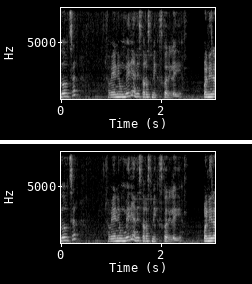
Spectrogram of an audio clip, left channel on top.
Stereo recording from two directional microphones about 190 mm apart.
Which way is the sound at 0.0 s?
5° right (ahead or behind).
